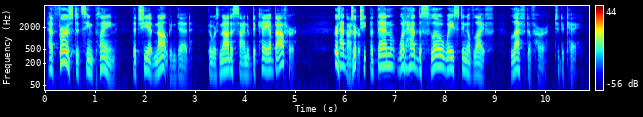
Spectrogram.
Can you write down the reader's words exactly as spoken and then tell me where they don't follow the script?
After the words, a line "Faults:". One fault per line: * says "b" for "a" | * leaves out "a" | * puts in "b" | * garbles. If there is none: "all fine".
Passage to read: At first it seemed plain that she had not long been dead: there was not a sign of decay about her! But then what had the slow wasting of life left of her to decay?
At first it seemed plain that she had not been dead: there was not a sign of decay about her! [garbled] But then what had the slow wasting of life left of her to decay?
Faults:
* leaves out "long"
* garbles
